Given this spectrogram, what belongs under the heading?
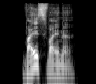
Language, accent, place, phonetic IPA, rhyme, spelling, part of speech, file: German, Germany, Berlin, [ˈvaɪ̯sˌvaɪ̯nə], -aɪ̯svaɪ̯nə, Weißweine, noun, De-Weißweine.ogg
- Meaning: nominative/accusative/genitive plural of Weißwein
